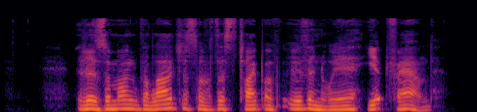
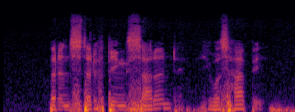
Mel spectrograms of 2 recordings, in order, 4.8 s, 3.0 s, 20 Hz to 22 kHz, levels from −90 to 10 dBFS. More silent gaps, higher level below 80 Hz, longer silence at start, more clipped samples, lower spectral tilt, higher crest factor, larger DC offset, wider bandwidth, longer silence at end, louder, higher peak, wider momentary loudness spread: neither; second, -64 dBFS vs -38 dBFS; first, 0.8 s vs 0.5 s; neither; about the same, -6.5 dB/octave vs -5.5 dB/octave; second, 16 dB vs 24 dB; neither; about the same, 11.5 kHz vs 12.5 kHz; first, 0.45 s vs 0 s; about the same, -26 LUFS vs -28 LUFS; second, -10 dBFS vs -4 dBFS; second, 6 LU vs 15 LU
